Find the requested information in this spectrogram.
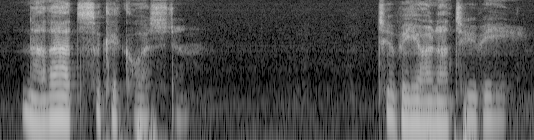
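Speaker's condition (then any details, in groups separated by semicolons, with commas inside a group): No condition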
